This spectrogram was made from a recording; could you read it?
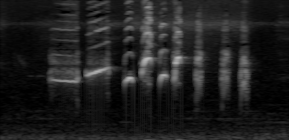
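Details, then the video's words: Female white-rumped shama, or murai batu, calling the male. Two drawn-out whistles are followed by a fast run of short rising whistles and rasping chips that fade toward the end. "murai batu betina gacor memanggil jantan white rumped shama"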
